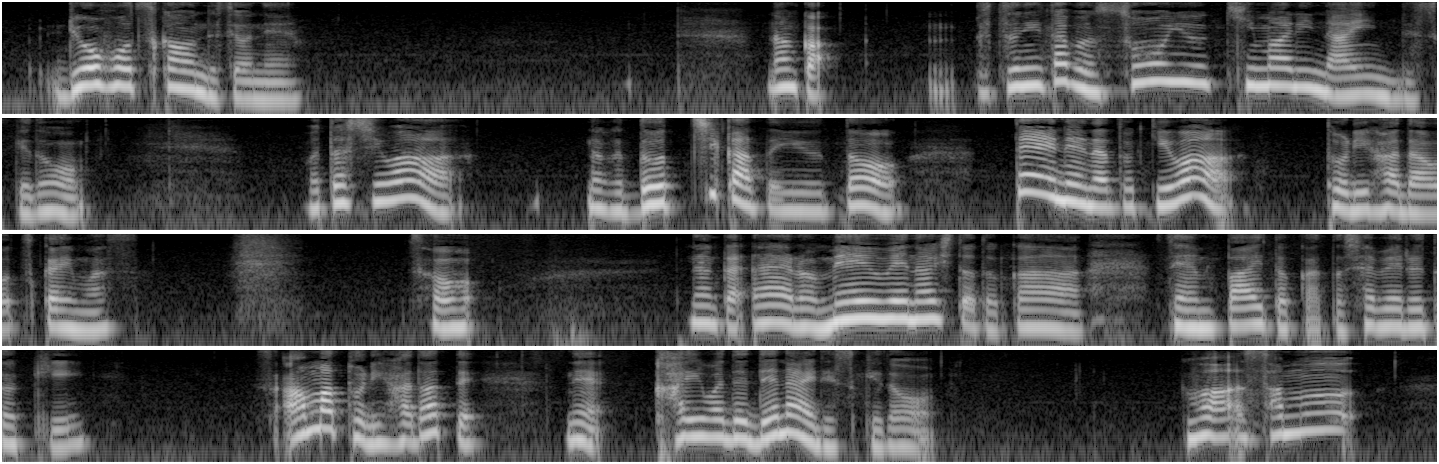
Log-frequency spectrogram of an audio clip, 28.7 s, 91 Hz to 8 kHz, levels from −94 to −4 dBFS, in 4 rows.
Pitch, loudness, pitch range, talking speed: 220 Hz, -29 LUFS, 190-270 Hz, 205 characters per minute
